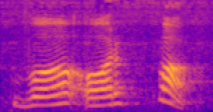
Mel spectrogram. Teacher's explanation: दंत्योष्ठ निचले होंठों व ऊपरी दांतों से, दंत और ओष्ठ दोनों, व और फ।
